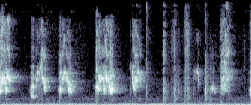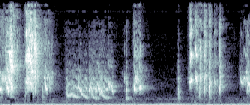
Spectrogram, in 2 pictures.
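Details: Lively pet budgerigars: fast series of short harsh chirps, a couple of loud squawks, and a descending rattly warble, over a quiet hum.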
